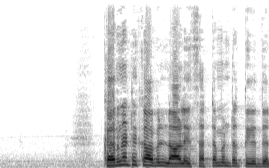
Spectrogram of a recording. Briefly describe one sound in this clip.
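A man speaks calmly and clearly into a microphone, reading out.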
